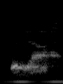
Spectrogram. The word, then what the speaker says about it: Molech: Moloch, or Molech, the Masoretic and the Septuagintal/Vulgate traditions of the biblical text actually contain two distinct ways of pronouncing this name, has become among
